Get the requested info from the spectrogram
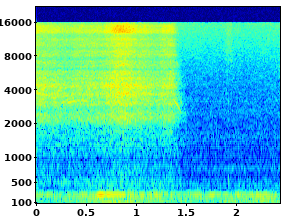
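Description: A person breathing in slowly and deeply through the nose, a soft airy hiss that stops about one and a half seconds in.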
